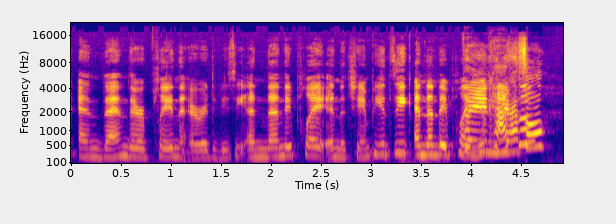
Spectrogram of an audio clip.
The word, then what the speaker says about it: Eredivisie: pronounce it? This is not helpful to me, though, in my journey Eredivisie.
